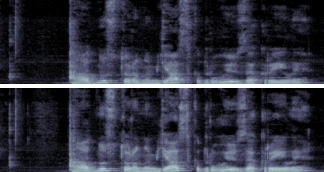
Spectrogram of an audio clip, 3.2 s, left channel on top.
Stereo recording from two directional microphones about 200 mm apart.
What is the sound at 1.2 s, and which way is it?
Speech, 40° right (ahead or behind).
